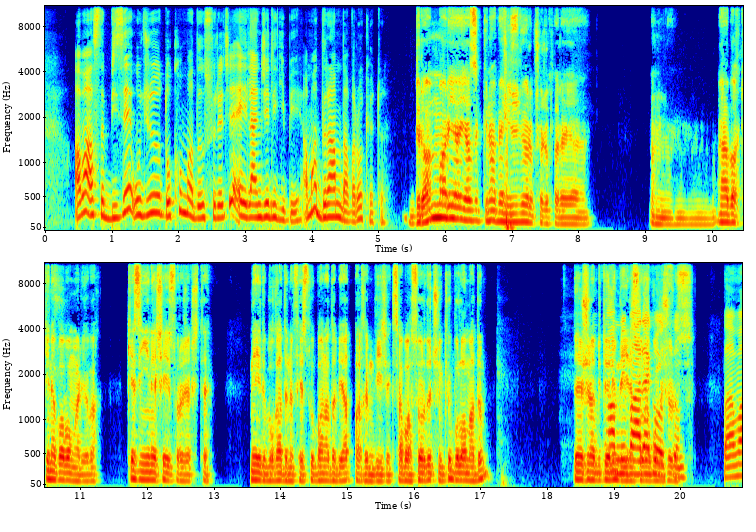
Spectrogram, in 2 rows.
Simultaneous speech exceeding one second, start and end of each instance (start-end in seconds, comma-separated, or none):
18.6-20.1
